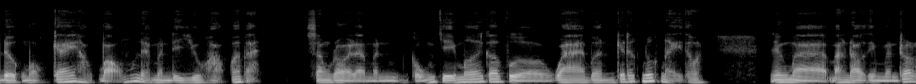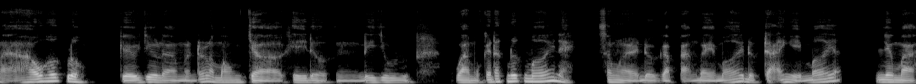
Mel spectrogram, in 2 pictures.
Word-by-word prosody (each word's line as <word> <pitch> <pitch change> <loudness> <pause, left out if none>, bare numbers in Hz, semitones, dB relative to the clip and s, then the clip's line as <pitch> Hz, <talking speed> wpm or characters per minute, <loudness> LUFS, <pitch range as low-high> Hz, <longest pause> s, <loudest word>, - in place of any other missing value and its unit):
được 95 -1 +3
một 90 -2 -3
cái 120 +4 +2
học 115 -7 -5
bổng 135 +6 -1
để 100 - -2
mình 95 -2 -2
đi 95 +1 0
du 100 -1 0
học 90 -4 -8
á 115 - -1
bạn. 80 -9 -6 0.4
Xong 100 -1 -2
rồi 85 -3 +1
là 80 0 -1
mình 80 +1 -4
cũng 90 +7 -1
chỉ 95 -3 +3
mới 115 +3 +1
có 130 0 +2
vừa 85 -7 +1
qua 100 -1 0
bên 100 -1 -3
cái 110 - +1
đất 135 +3 -2
nước 150 +2 +3
này 80 -2 -4
thôi, 100 0 -4 0.7
nhưng 105 0 +2
mà 85 -5 +1
ban 105 +1 -2
đầu 90 -3 +1
thì 95 0 -1
mình 85 -1 -1
rất 125 - +1
là 90 0 -4
háo 115 +4 +5
hức 155 +1 +3
luôn, 120 -6 +6 0.3
kiểu 95 0 +5
như 110 +2 +3
là, 95 -3 0
mình 90 -1 -3
rất 125 - -1
là 130 - +1
mong 100 -1 -1
chờ 85 -3 +2
khi 100 -2 +1
được 90 -2 -2 0.3
đi 100 +2 +1
du 100 -2 -1 0.4
qua 100 -1 +3
một 90 -1 -2
cái 110 - +2
đất 130 +1 0
nước 140 +1 +5
mới 140 +5 +5
nè, 105 - -1 0.2
xong 105 -2 -1
rồi 85 -2 0
được 90 -1 -1
gặp 85 - 0
bạn 85 +2 -3
bè 90 -1 +1
mới, 100 +9 0
được 105 -6 -1
trải 110 - 0
nghiệm 95 -4 0
mới 115 +9 +2
á. 180 - -2 0.4
Nhưng 110 -1 +3
mà 95 -2 +2
100 Hz, 235 wpm, -24 LUFS, 90-115 Hz, 0.7 s, luôn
